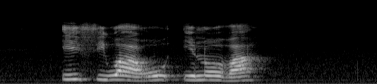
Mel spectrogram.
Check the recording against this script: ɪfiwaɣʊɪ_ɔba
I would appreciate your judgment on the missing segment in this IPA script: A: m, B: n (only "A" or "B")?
B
